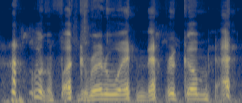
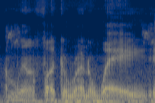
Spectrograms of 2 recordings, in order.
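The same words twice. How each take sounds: First: Higher, whiny put-on kid voice, half laughing; mock crying kid. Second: Mock sulky kid. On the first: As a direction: ham up a sulking kid threatening to run away. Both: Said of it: "I was, like, crying in my room".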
